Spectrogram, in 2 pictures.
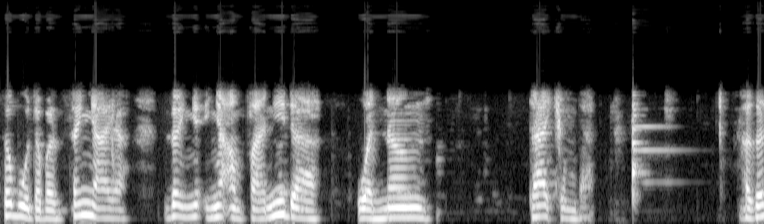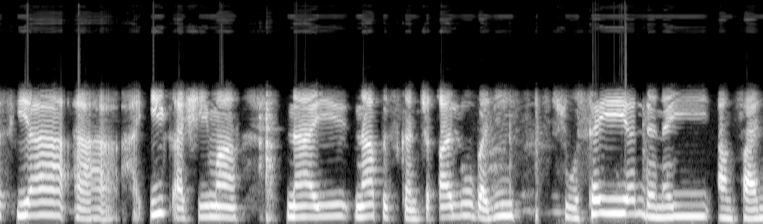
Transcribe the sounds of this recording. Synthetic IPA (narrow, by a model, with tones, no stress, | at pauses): sɐ˦boː˨da˨bɐ˨nsɐ˦ɲjaː˨jaː˦zɐ˦˨ɲjɲji˦ʔa˨mɸaː˨niː˦da˨ | wɐ˨nːɐ˦n | taː˦kʲɪ˨mba˦ʔ | ʔa˨ɡɐ˦skʲɪ˦jaː˦ʔa˨ha̰˨kʲʼiː˦kʼaː˨ʃiː˦maː˦na˦jna˦ɸɪ˨skɐ˨nt͡ʃe˦kʼaː˦luː˦bɐ˨niː˦soː˨sa˦jːɐ˦nda˨na˦ji˦ʔa˨mɸaː˨ni˦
